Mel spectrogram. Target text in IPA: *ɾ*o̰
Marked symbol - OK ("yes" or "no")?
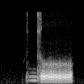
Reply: no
